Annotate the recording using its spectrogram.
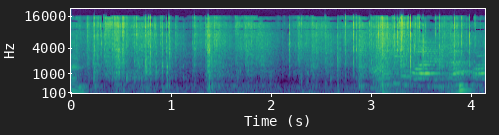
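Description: Foil trading-card pack wrappers crinkling in short, irregular crackles as they are pulled open by hand. A voice is heard briefly near the end.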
